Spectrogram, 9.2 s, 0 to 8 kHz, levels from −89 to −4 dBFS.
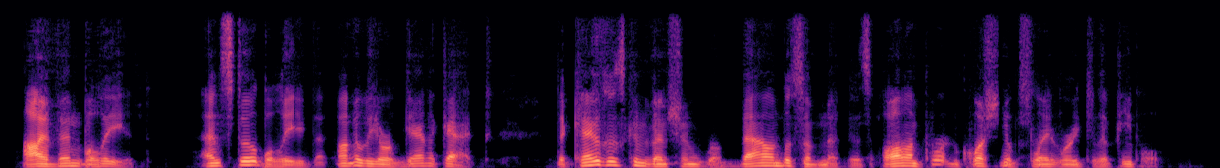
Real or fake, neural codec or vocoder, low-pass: fake; codec, 16 kHz in and 24 kHz out, 0.6 kbps, FireRedTTS-2 codec; 7.2 kHz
